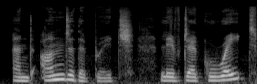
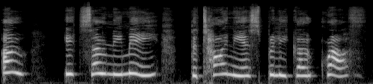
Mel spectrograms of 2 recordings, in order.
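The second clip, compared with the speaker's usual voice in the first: much higher, louder small-goat voice; tiny goat; 6 dB louder than usual. Acted. Tiniest goat answering the troll, high and small.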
